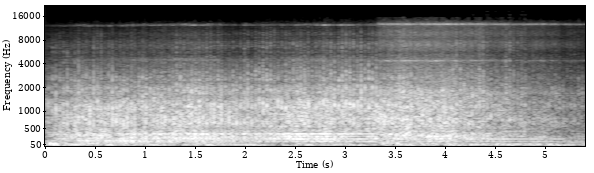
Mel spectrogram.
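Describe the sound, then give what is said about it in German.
A rescue helicopter drones steadily overhead, as heard near ski areas and hospitals over the holidays, its rotor thrum and engine hum loud and continuous, easing slightly toward the end. No voices are present. “Denn wer in der Nähe von einem Skigebiet oder einem Spital wohnt, hat sie über die Festtage sicher ein paar Mal brummen gehört.”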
